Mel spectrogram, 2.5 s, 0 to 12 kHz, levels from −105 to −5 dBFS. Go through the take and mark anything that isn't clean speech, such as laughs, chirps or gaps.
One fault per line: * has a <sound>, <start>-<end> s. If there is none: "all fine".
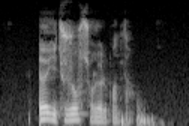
* has a dropout, 0.4-0.5 s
